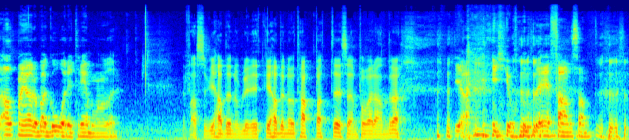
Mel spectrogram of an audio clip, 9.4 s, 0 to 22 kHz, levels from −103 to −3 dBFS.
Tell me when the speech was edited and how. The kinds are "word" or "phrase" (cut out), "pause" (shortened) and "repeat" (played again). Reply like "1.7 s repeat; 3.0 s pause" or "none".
2.8 s word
